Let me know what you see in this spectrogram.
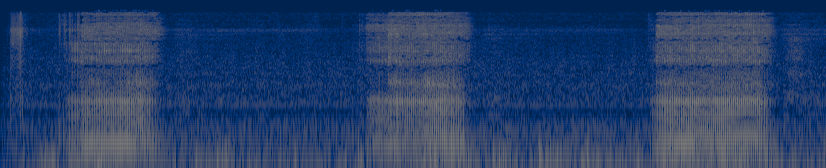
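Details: Indian man snoring: loud, buzzing snores on each breath in, three over eight seconds, with a faint steady tone in the room.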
